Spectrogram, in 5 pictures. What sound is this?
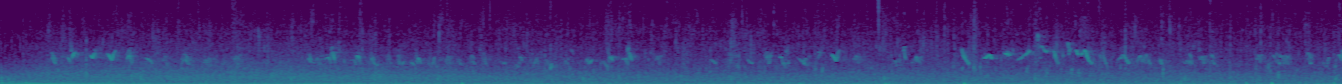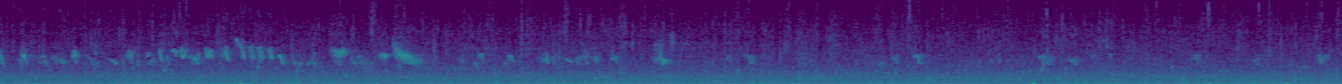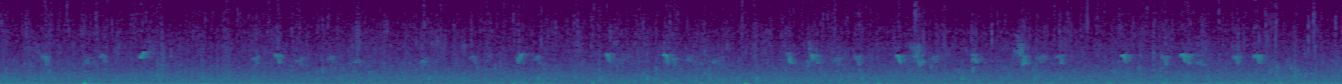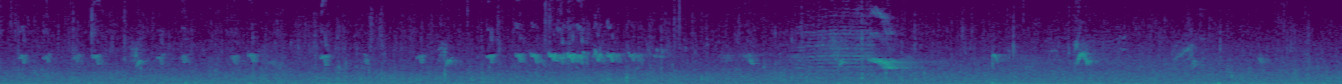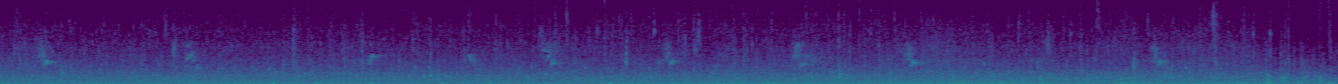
Light Rain with Birds in the background.
rain, birds, light, field-recording, nature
